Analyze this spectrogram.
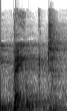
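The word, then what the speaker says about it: Bengt: It is bent. We say bent. In Sweden, you would actually pronounce the G. It would be banked.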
